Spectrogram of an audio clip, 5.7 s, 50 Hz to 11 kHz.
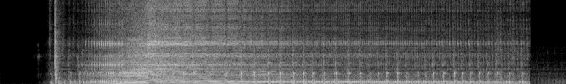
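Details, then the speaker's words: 1979 Yamaha MR50 two-stroke, stood ten years outdoors, after fixing a no-spark condition (part had probably been dirty all along); now fires with one kick, revs sharply, settles to a crisp even ring-ding with no misfires. "now it's just one push and it fires right up so i'm actually gonna try now"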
